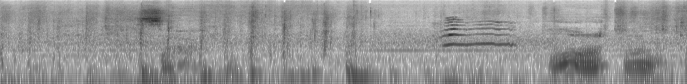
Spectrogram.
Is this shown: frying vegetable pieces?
no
